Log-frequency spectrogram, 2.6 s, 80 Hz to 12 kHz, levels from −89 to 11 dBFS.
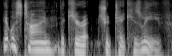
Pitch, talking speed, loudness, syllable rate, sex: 120 Hz, 210 wpm, -19 LUFS, 5.3 syllables/s, male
